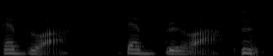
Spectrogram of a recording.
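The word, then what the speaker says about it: DeBlois: film's director Dean deis de deis that's how he pronounces it deis de this is in speaking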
